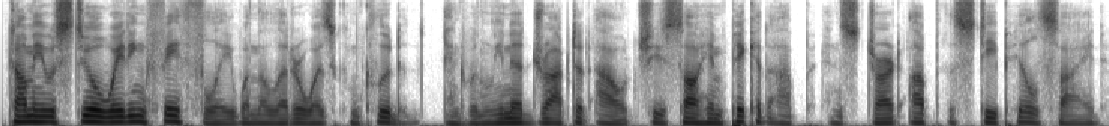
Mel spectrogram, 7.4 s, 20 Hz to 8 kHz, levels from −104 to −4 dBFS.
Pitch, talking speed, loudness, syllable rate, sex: 105 Hz, 225 wpm, -20 LUFS, 5.6 syllables/s, male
